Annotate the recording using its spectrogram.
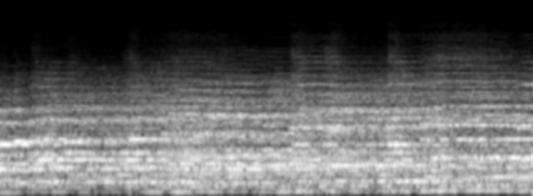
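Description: Orchestral tango music with violins and brass, played over a loudspeaker.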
